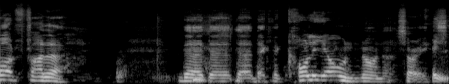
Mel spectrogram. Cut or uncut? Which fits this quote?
uncut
